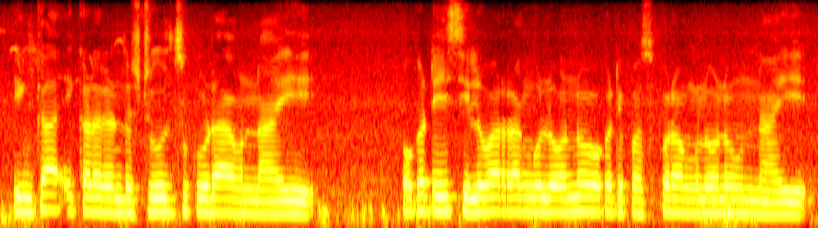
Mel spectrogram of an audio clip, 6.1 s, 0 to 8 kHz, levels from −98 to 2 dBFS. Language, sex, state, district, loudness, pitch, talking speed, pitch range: Telugu, male, Telangana, Hyderabad, -13 LUFS, 140 Hz, 125 wpm, 135-145 Hz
